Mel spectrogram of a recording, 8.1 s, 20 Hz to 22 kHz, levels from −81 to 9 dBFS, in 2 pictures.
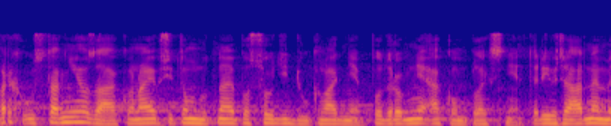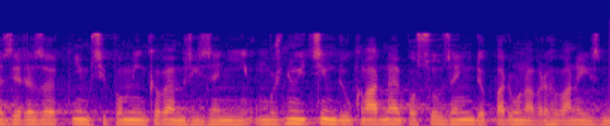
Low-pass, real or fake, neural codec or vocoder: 7.2 kHz; real; none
